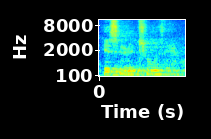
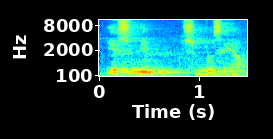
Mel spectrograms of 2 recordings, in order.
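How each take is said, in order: First: Soft title repeated. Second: Soft title read. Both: Shown as a demonstration. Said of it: "말씀의 제목을 이렇게 했어요".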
